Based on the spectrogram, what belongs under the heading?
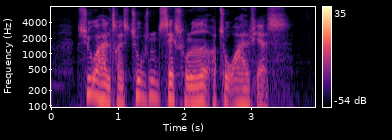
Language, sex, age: Danish, male, 55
